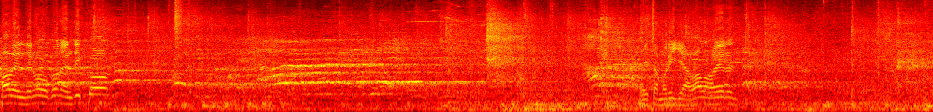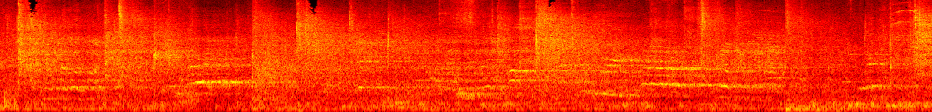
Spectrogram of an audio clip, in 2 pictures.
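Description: Roller skate wheels rumble across a hard floor.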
